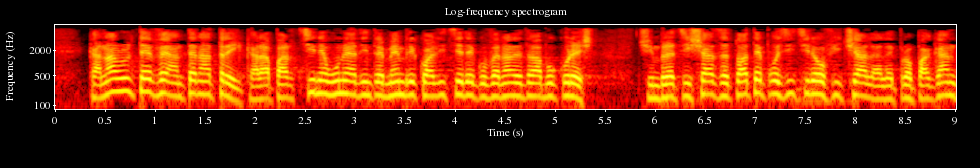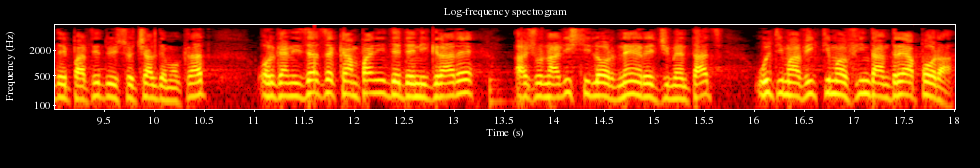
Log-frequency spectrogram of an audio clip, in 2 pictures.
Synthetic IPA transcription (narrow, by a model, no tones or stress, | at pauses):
kanalult̪e̞ve̞ant̪e̞nat̪ɾe̞jkaɾe̞apart̪sine̞unujad̪int̪ɾe̞me̞mbɾiko̞alit̪sijejd̪e̞ɡuve̞rnaɾe̞d̪e̞labukuɾe̞ʃt̪̚ʲ | ʃiɨmbɾət̪siʃeazət̪oat̪e̞po̞zit̪siːle̞o̞fit͡ʃialeale̞pɾo̞paɡand̪e̞jpart̪id̪ulujso̞t͡ʃiald̪e̞mo̞kɾat̪ | o̞rɡanizeazəkampanijd̪e̞d̪e̞miɡɾaɾe̞aʒurnaliʃt̪ilo̞rne̞ɨnɾe̞d͡ʒime̞nt̪at̪sʲ | ult̪imavik̚t̪iməfind̪and̪ɾe̞japo̞ɾa̰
